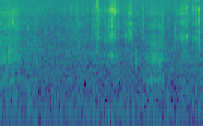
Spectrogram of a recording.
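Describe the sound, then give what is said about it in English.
Crunching of a crispy Taco Bell cinnamon twist bitten into a microphone, with several brittle, crackly bites and chewing bursts in quick succession, and no talking. “Can I crunch my cinnamon twist into the microphone?”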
